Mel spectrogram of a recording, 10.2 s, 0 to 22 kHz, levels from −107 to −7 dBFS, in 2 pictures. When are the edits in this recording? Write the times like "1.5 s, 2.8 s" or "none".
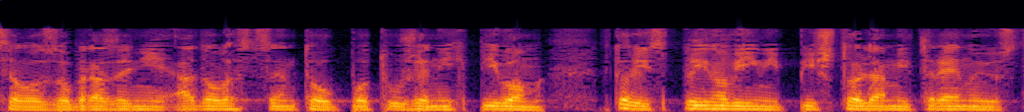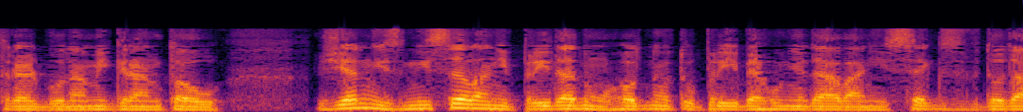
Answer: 6.6 s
